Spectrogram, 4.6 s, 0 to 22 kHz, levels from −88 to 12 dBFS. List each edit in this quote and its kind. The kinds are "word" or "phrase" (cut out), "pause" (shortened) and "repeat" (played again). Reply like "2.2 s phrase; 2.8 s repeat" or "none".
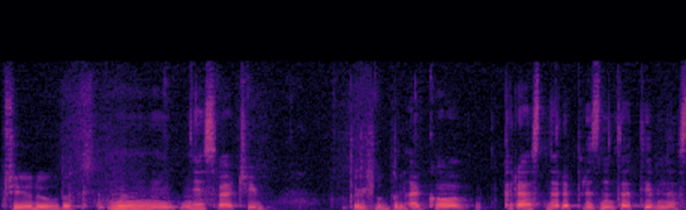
1.4 s word; 2.5 s word; 3.3 s pause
